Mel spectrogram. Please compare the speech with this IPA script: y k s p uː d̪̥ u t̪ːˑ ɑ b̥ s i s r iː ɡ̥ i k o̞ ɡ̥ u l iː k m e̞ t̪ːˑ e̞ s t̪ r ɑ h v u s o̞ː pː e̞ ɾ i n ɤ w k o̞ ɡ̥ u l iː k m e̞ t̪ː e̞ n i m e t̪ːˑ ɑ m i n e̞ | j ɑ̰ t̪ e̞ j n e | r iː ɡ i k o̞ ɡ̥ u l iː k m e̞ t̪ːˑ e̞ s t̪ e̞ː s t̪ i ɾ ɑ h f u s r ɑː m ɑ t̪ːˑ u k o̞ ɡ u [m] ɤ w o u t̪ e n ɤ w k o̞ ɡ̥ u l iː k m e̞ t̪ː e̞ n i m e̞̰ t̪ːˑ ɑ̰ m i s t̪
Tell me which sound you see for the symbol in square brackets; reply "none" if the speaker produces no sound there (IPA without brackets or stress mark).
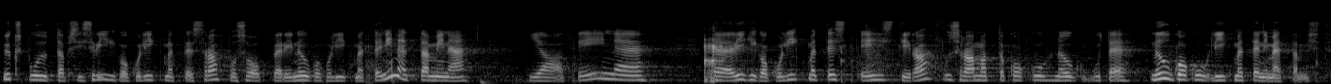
n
